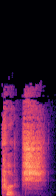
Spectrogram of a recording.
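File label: "putsch", British English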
